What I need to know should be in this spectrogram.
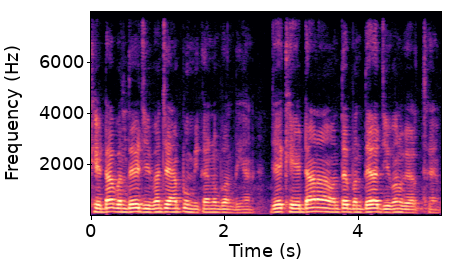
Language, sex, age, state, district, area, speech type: Punjabi, male, 18-30, Punjab, Kapurthala, urban, spontaneous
